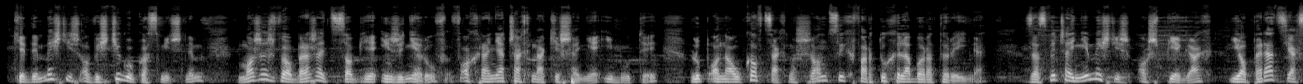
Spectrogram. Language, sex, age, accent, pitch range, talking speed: Polish, male, 40-59, native, 110-150 Hz, 130 wpm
